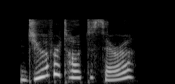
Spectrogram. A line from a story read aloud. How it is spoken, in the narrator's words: I blurt out, my voice a full octave higher than usual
